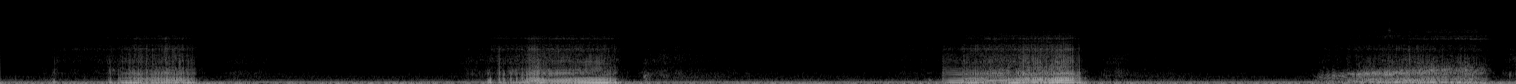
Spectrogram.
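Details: Sleep snoring recorded 2025/02/09, SnoreLab snoring app linked: loud rattling snores on each breath, about 15 breaths a minute, over a steady low room hum.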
